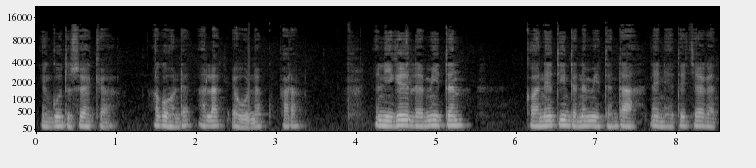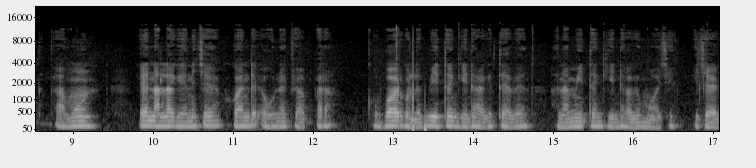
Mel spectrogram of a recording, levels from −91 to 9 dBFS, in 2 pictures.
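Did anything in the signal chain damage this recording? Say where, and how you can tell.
Yes. Throughout the 17-second speech clip, nothing reaches above 14 kHz, and the artefacts of two different codecs are heard together. That points to the codec stage, most likely transcoding between lossy codecs. The sound fits an MP3 at around 46 kbit/s later re-encoded as AAC-LC at 64 kbit/s. The second encoder wasted bits reproducing the first one's damage, added its own, and kept the lower cut-off.

Two loud pop events sit on top of the speech, which continues underneath. A single sharp pop at 2.65 to 2.68 s peaks about 10 dB above the speech. From 13.25 to 13.43 s comes a double pop about 15 dB above it. The abrupt onsets and short decay point to the analogue wiring stage, where a likely voltage step from a connector, switch or static discharge entered the line. The circuitry after it shaped that step into a brief thump.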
